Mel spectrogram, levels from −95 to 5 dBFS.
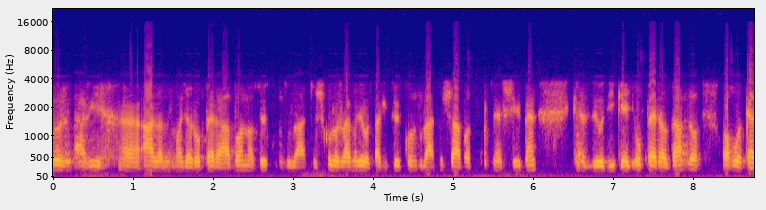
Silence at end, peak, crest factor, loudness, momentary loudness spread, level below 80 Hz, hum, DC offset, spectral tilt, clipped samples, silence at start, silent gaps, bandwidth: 0 s; -2 dBFS; 14 dB; -17 LUFS; 8 LU; -54 dBFS; none; under 0.1%; -5.5 dB/octave; under 0.1%; 0 s; none; 7 kHz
